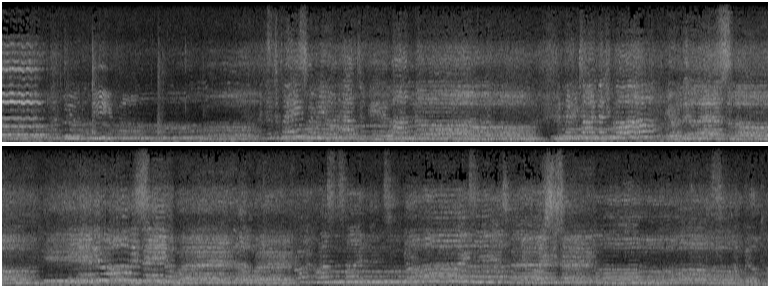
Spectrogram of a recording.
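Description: Women's a cappella chorus singing sustained, shifting chords in harmony, with no instruments.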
